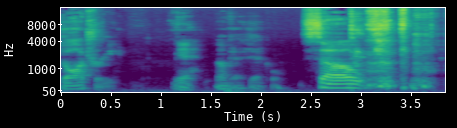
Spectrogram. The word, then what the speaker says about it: Dougherty: We're going to get we found out that his name's actually pronounced Michael Daughtry.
